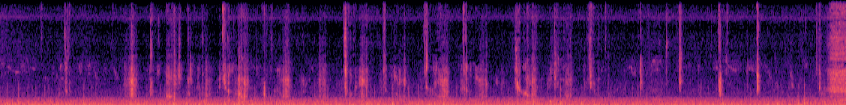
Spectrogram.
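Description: Crunchy Culver's pickles are chewed and bitten in a steady run of close, crisp crunches with soft, wet mashing sounds. Quiet and close, with no talking over it.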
